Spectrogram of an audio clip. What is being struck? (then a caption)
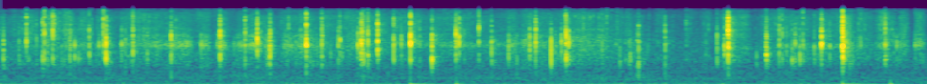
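Thin printed paper bag handled with gloved fingers. Fuzzy gloved fingers scratch, crinkle and stretch a folded, thin printed paper pharmacy bag. The result is a quiet, steady stream of crisp, bright crackles and rustles with almost no low end, each snap dying away almost instantly.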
